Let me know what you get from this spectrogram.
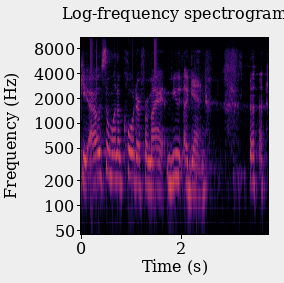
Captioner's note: chuckles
